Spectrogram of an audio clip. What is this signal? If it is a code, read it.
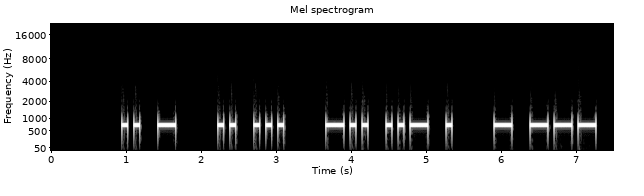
Morse code, heard as a keyed tone, about 16 wpm, 700 Hz. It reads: IT IS DUE TO
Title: Sentences from Top 1000 Words - Review Part 6 - 15wpm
